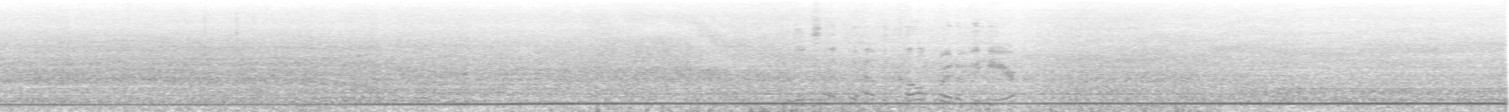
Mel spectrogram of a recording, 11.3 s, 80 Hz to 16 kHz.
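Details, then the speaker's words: Infiniti M56 VK56VD V8, engine off with everything switched off: steady, even fan whir with a constant hum as one cooling fan keeps running; failed right-side cooling fan control module. "can you hear that one of my fans is running"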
